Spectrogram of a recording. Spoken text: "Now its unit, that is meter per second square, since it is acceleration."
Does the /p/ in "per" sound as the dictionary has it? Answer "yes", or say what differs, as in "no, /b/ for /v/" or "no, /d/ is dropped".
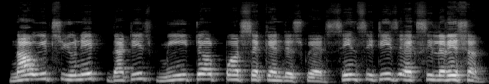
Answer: yes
